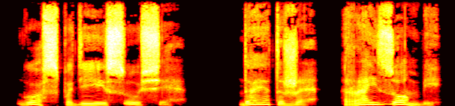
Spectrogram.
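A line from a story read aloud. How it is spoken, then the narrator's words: Whispering. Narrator (Russian): прошептал Том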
